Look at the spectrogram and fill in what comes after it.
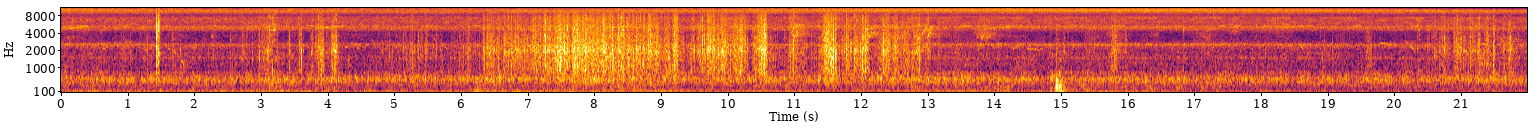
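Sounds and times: crackling rustles: 0.0 - 22.0
insects trilling: 0.0 - 22.0
dull thump: 14.8 - 15.2.

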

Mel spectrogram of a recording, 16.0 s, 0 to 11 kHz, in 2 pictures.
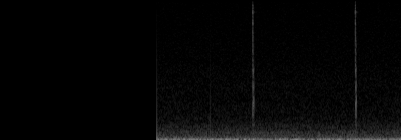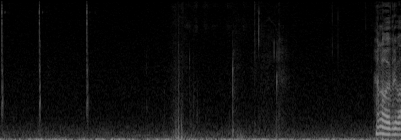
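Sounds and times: steady low hum: 3.2 - 16.0
sharp clicks: 8.0 - 8.2, 8.8 - 9.0, 14.6 - 15.4.

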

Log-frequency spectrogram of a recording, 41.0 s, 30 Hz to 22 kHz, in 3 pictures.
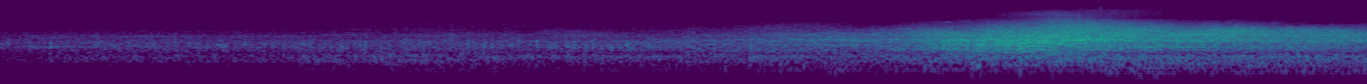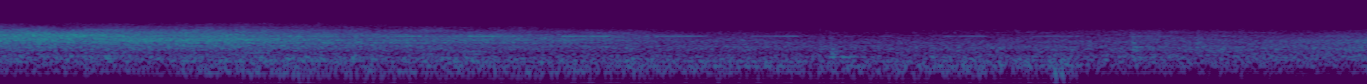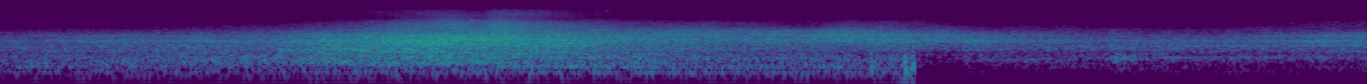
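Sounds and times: faint reversing alarm beeps: 0.3 - 8.7, 15.5 - 26.9
vehicle passing: 7.7 - 20.6, 27.4 - 38.0.

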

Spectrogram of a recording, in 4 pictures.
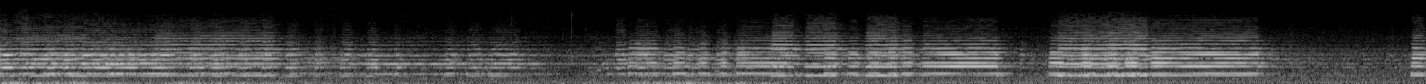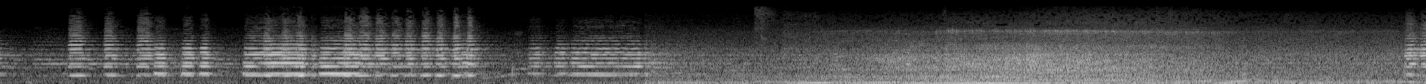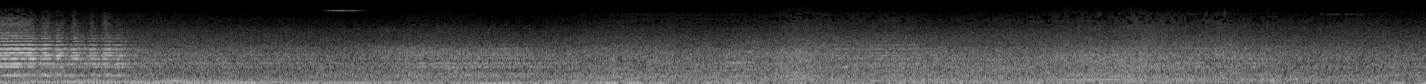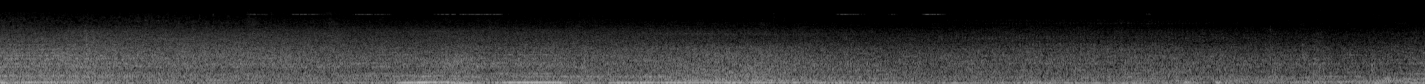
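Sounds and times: car horns honking: 0.0 - 13.0, 14.0 - 21.3, 28.3 - 30.1
vehicle passing by: 21.7 - 27.3.

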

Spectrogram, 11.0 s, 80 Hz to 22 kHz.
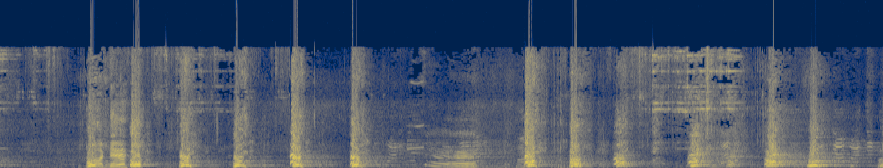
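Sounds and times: dog barking: 1.1 - 4.8, 6.6 - 11.0
dog whining: 5.2 - 6.1.

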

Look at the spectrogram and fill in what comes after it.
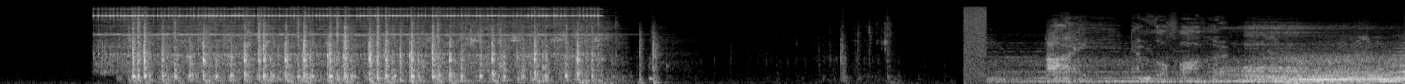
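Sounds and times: alarm clock bells ringing: 0.9 - 6.4.

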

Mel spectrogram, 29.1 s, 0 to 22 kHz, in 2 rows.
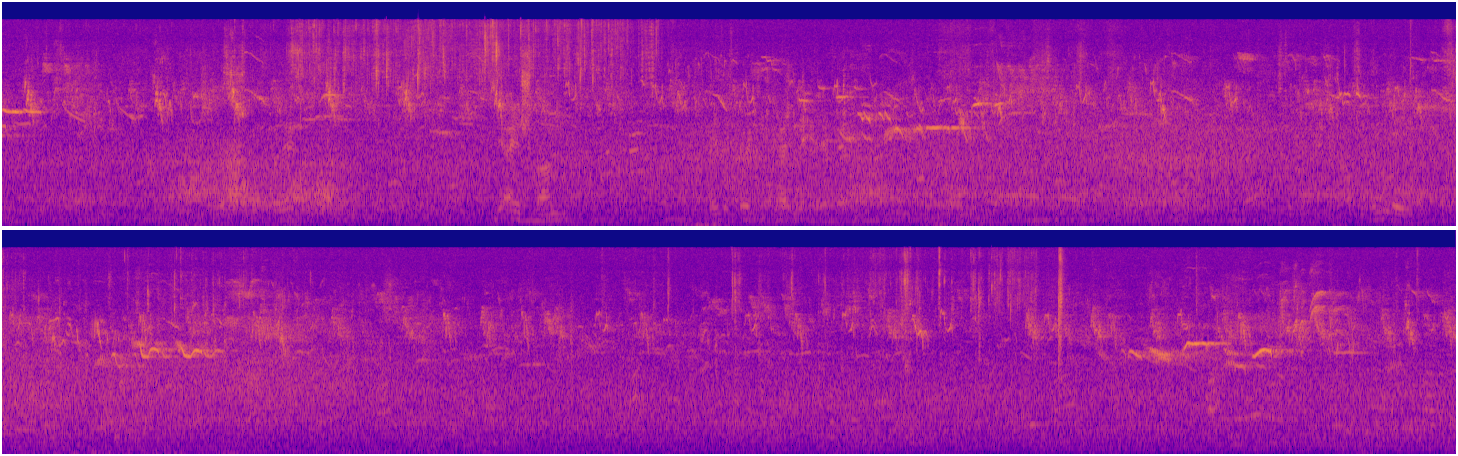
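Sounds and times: birds chirping and warbling: 0.0 - 29.0
steady rushing noise: 0.4 - 7.5.

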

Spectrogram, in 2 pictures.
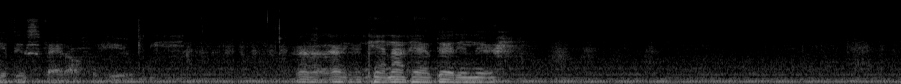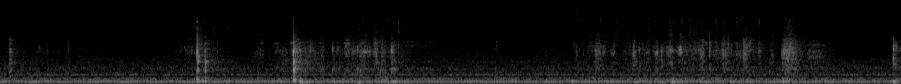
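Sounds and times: knife scraping through fat: 14.7 - 17.3.

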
